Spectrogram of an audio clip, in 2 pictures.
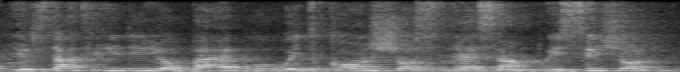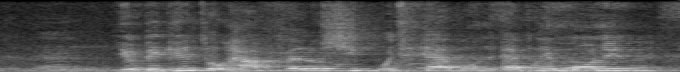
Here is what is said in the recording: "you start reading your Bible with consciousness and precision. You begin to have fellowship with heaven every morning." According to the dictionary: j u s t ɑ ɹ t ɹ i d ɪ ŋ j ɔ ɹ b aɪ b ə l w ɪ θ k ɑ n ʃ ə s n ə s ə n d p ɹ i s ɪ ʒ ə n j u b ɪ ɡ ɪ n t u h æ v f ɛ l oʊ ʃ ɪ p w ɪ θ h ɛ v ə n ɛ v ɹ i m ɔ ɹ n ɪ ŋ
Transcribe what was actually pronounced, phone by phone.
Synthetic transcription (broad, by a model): j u s t ɑ t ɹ i d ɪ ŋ j ɔ b aɪ b ə l w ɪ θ k ɑ n ʃ ə s n ə s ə n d p ɹ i s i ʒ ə n j u b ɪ ɡ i n t u h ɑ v f ɛ l oʊ ʃ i p w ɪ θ h ɛ v ə n ɛ v ɹ i m ɔ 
